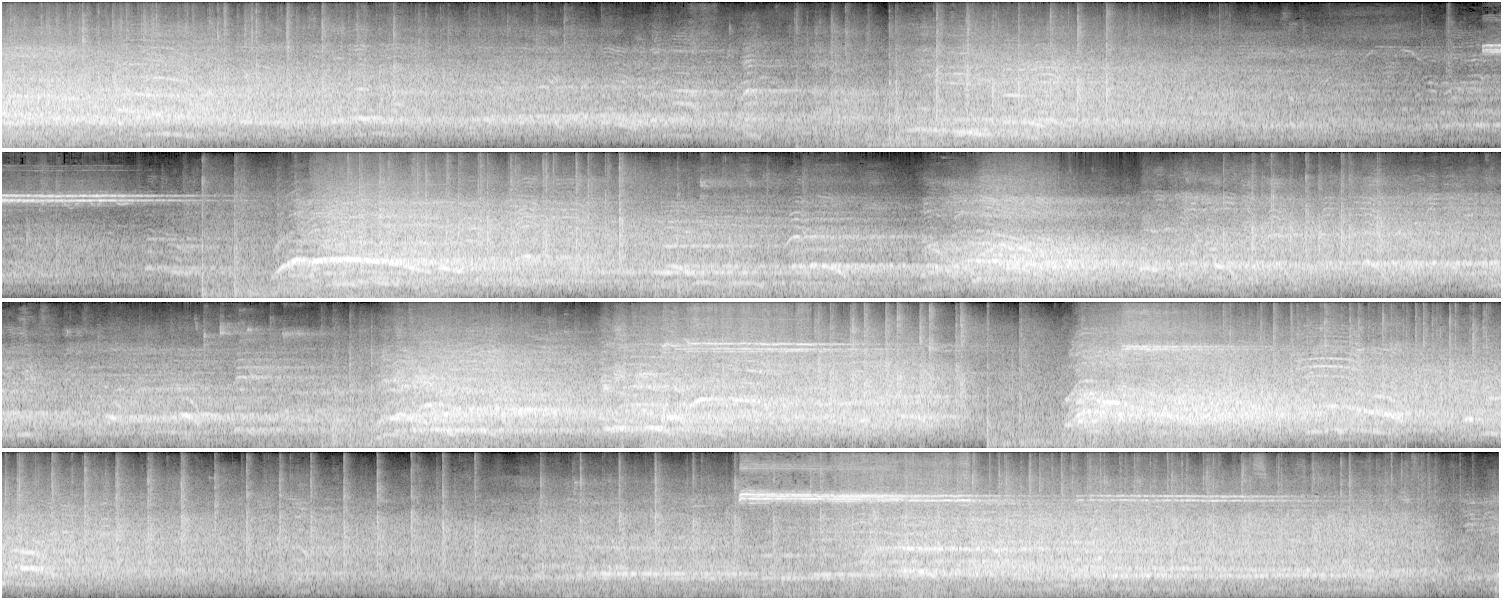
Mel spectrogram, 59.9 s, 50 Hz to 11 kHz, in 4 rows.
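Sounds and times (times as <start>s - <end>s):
whistle blowing: 13.6s - 17.0s, 36.6s - 38.7s, 41.2s - 42.1s, 52.3s - 57.8s.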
